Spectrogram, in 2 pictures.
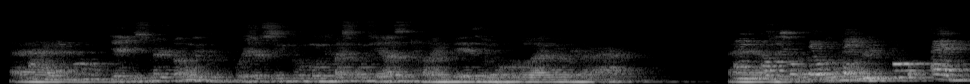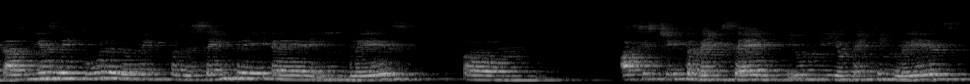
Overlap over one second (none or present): present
